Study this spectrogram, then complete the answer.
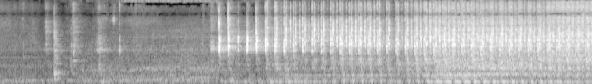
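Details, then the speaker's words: McNaughton coring system used for the first time on a large natural-edge elm bowl on the lathe: rough, rapid rattling chatter builds as the cutter is forced in and binds, from admittedly wrong technique. "right I know this sounds awful but I'm determined to get this through"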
